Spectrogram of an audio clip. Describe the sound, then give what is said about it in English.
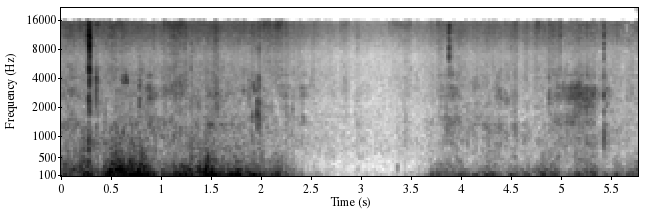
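Wind rises outdoors in loud, rushing, buffeting gusts. They fade to near quiet for a moment, then build again into a steady roar. “Wind is coming up.”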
